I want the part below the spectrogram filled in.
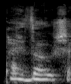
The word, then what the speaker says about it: Paysage: So this particular is a 2018 Chateau Paysage. I had to remember how to pronounce that. Did I say it right? – Paysage. – Paysage? Paysage. That's right. – Paysage, actually.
